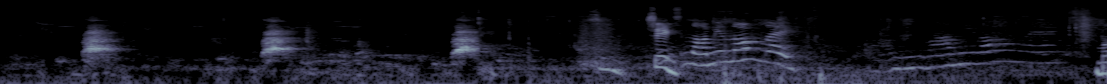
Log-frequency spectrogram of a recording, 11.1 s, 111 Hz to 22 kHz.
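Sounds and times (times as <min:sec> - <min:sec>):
dog barking: 0:00.8 - 0:01.4, 0:02.6 - 0:03.1, 0:04.5 - 0:04.9.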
